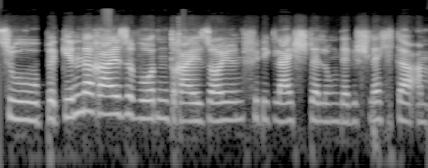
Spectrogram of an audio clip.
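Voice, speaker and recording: A woman's fairly high voice, an ordinary speaking voice, fairly slow and fairly even in intonation, with a dry, close sound and no echo. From Germany, Hamburg. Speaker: hospitality professional and network leader. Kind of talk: interview. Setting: video call.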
